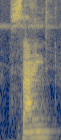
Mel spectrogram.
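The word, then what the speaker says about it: sign: जी का उच्चारण नहीं किया गया है, जी साइलेंट है। देखिए तीनों इंग्लिश वर्ड्स में जी का आवाज़ नहीं आ रहा है, साइन, फोरेन, कोनैक, देखिए सभी इंग्लिश वर्ड्स में जी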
